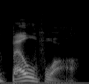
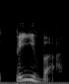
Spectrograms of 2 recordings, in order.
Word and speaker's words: Belvoir: driver that you'd like a ticket to throme or to Belvoir only to be swiftly told it's Froome or it's Beaver believe me this has happened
